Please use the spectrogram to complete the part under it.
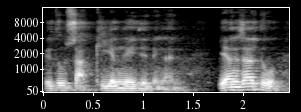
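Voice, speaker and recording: A man with a Central Javanese accent giving a casual sermon at a home study gathering. He jokes with the audience and chants Arabic prayers slowly. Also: low-pitched, expressive, warm tone. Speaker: ustadz teaching a weekly religious study.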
